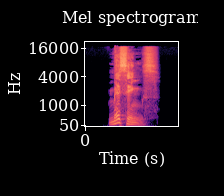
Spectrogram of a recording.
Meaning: genitive of Messing
- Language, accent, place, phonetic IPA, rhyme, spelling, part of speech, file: German, Germany, Berlin, [ˈmɛsɪŋs], -ɛsɪŋs, Messings, noun, De-Messings.ogg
